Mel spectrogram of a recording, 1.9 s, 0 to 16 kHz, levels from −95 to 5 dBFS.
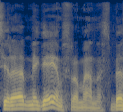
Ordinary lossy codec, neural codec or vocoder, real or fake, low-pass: AAC, 48 kbps; none; real; 14.4 kHz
